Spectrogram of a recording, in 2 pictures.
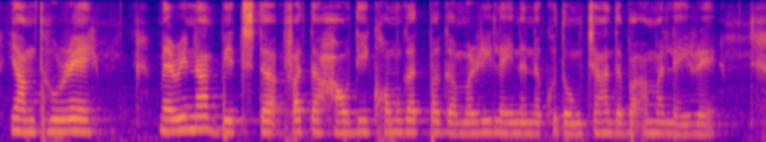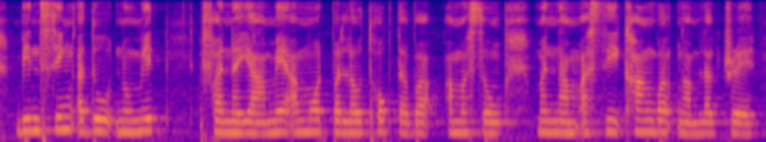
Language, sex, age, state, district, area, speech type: Manipuri, female, 30-45, Manipur, Chandel, rural, read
